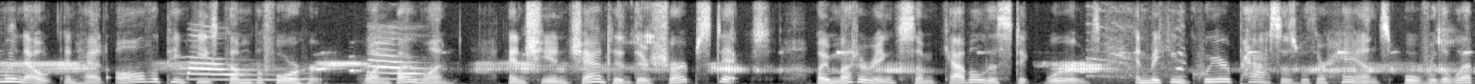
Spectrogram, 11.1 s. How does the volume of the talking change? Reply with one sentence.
The loudness of the talking stays about the same.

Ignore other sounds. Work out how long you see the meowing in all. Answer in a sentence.
You can hear the meowing for 3 seconds altogether.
